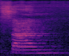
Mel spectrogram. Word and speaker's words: 三: This is when you pronounce it in Chinese, it's called san.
